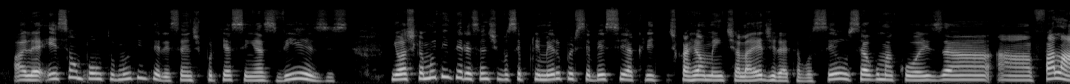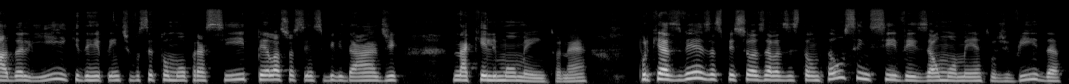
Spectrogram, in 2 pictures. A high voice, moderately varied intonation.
Yes: high, 205 Hz; average, 3.7 semitones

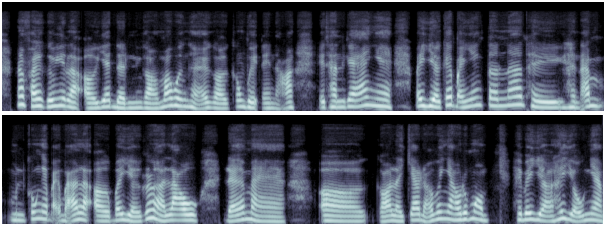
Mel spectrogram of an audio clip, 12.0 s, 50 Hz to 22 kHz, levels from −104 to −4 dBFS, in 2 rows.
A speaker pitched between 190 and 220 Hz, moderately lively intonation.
Yes: high, 210 Hz; average, 4.4 semitones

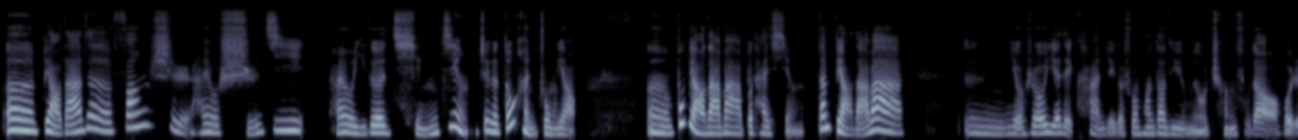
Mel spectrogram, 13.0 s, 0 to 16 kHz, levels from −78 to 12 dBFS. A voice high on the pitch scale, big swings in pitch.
Yes: high, 200 Hz; wide, 6.5 semitones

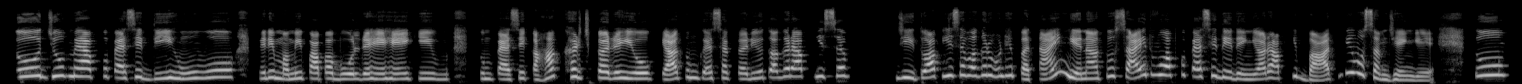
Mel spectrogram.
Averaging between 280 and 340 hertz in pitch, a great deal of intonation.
Yes: very high, 290 Hz; wide, 6.2 semitones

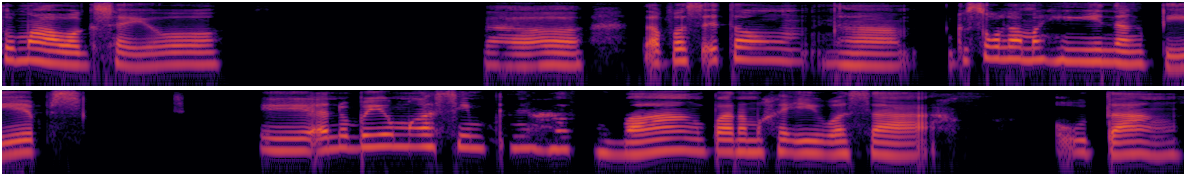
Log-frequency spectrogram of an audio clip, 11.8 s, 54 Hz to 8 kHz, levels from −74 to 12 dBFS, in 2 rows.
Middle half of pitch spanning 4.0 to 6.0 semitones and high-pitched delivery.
Yes: average, 4.6 semitones; high, 210 Hz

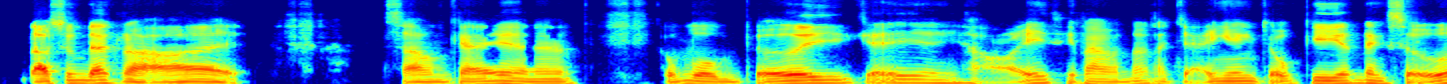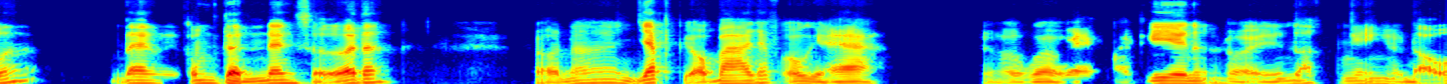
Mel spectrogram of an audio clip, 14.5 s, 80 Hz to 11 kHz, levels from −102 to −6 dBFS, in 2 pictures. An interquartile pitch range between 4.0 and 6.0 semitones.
Yes: average, 4.3 semitones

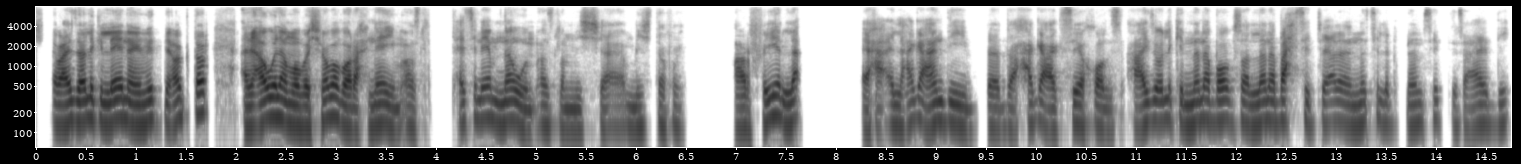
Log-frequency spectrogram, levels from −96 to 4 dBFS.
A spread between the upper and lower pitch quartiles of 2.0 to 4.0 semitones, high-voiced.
No: average, 3.0 semitones; low, 135 Hz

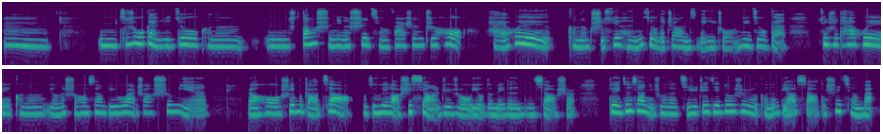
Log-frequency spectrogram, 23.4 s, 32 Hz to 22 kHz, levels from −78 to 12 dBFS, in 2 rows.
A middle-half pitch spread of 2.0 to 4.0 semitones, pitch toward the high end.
Yes: average, 3.4 semitones; high, 235 Hz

